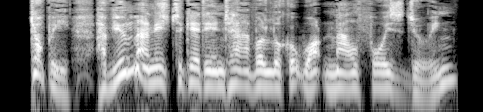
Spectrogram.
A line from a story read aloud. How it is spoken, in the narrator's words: said Harry eagerly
